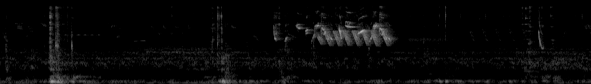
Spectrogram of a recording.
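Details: Song of the yellow-fronted canary, or Mozambique canary: a single fast trill of rapidly repeated high notes about one second long, preceded by scattered sharp clicks and chips, with a faint constant hum underneath.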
